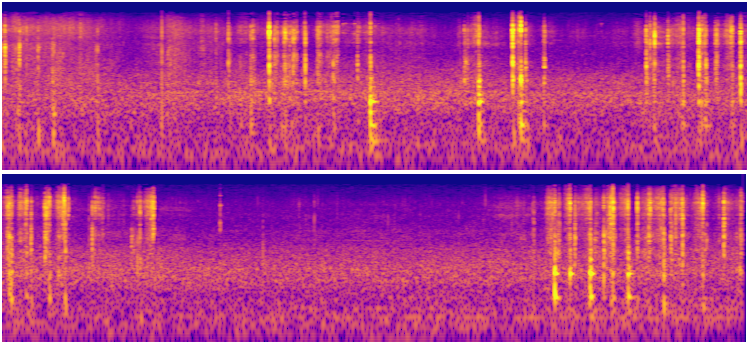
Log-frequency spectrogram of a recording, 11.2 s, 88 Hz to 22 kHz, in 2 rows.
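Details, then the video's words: Lhasa Apso digging, heard as bursts of crisp scratching and scraping separated by brief pauses, with quiet patter between the bursts. "lhasa apso digging 2"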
